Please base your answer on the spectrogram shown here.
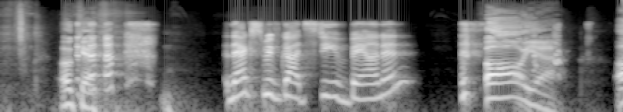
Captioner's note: laugh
